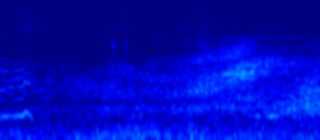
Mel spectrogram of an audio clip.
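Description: A short distant shout at the very start. A rushing noise then swells over about two seconds and fades near the end, over a constant outdoor rumble.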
